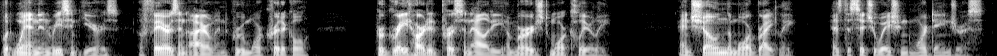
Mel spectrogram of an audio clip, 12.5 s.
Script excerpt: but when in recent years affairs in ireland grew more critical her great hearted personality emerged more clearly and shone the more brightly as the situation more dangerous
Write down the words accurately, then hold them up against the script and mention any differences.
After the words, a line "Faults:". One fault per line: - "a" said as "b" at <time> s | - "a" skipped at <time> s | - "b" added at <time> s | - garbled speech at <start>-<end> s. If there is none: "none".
but when in recent years affairs in ireland grew more critical her great hearted personality emerged more clearly and shone the more brightly as the situation more dangerous
Faults:
none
